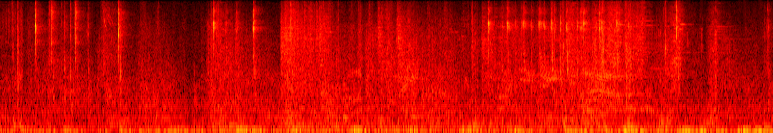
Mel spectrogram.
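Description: Rapid gunfire bursts from the video game Warframe crackle in quick clusters, mixed with mechanical clatter and sharp impacts, loud and continuous over background game noise.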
